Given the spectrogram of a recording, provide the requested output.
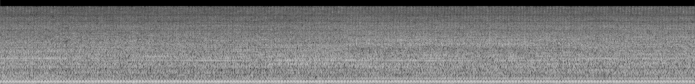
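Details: Duramax 12K generator on propane from a 100 lb tank, after the bad regulator was replaced and connections resealed with gas line tape: steady, even low hum with no misses or surging. Runs cleanly on propane.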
